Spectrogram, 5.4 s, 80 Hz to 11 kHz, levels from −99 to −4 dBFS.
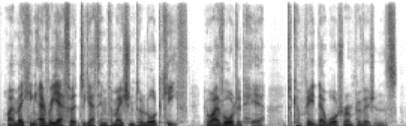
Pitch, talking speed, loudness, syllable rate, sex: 125 Hz, 245 wpm, -20 LUFS, 7.9 syllables/s, male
